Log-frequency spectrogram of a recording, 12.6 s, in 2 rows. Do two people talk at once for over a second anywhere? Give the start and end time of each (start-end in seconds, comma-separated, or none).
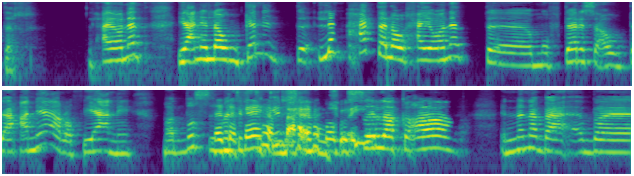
8.4-10.1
